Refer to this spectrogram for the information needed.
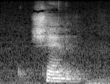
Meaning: to be ashamed or (less often) embarrassed, bashful
- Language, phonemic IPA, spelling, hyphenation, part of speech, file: German, /ˈʃɛːmən/, schämen, schä‧men, verb, De-schämen.ogg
